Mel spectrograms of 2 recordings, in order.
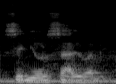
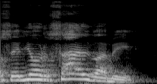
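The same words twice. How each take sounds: First: Much softer, slow hushed plea; quiet plea. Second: Mock cry for help. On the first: Acted. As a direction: breathe it as a humble prayer. Believers' plea to the Lord. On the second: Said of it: "gritó diciendo".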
